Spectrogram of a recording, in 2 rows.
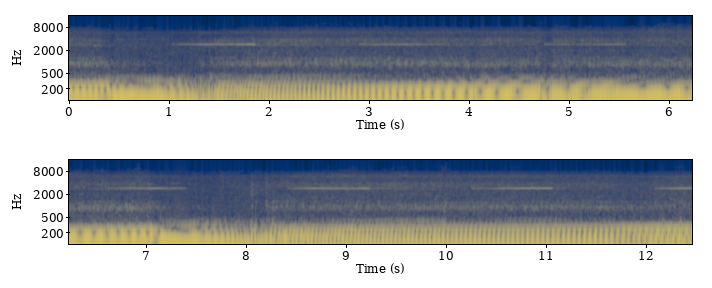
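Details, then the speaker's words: Mitsubishi Conquest turbo (G54B), after swapping fuel pressure regulator: engine pulls, then sags and stumbles about every three seconds; bogging, owner suspects it runs so rich it chokes out, AFRs erratic, fuel pressure correct. "so I'm pretty much at a loss I don't I don't know what else it could be it's just it gets so rich that it like I don't know chokes itself out"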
